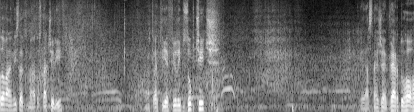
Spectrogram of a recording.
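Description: Skis scrape and hiss on hard snow as a skier carves through turns.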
